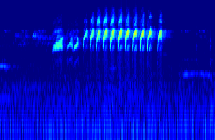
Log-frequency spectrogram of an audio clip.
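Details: Flamboyan bird call for prompting wild birds to answer. Two rising notes lead into a steady, rapid trill of about a dozen high, clear, metallic notes.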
